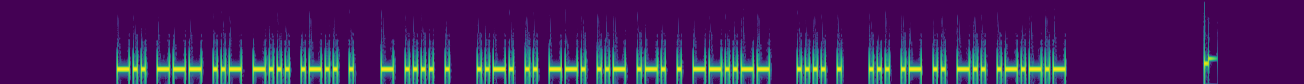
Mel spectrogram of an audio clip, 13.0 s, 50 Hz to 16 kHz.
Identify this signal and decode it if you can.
Morse code, heard as a keyed tone, about 28 wpm, 700 Hz. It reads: DOUBLE THE FIGURE, HE SAID.
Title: Sentences from Top 1400 Words 30wpm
